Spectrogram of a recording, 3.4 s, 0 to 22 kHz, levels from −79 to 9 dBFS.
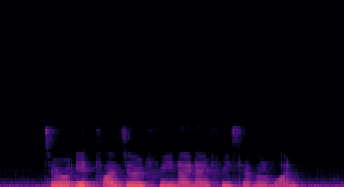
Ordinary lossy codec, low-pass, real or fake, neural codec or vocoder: none; 7.2 kHz; real; none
